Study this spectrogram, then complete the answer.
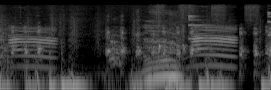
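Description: Cattle in a farming video game lowing in a few drawn-out, tonal moos, close and fairly loud, with a short gap between calls.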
